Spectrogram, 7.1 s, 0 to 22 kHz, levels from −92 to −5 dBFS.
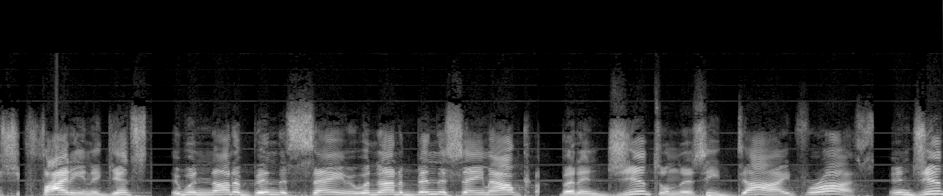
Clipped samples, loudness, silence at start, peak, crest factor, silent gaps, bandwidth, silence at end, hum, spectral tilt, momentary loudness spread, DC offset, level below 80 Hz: under 0.1%; -20 LUFS; 0 s; 0 dBFS; 20 dB; none; 11.5 kHz; 0 s; none; -4 dB/octave; 8 LU; under 0.1%; -38 dBFS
